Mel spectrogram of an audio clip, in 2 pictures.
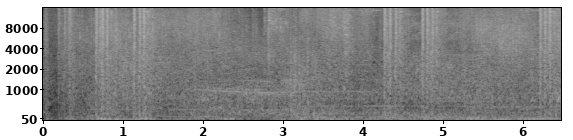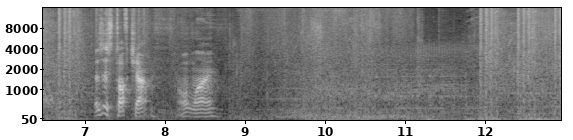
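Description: Gunshots from a game weapon fire in bursts.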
